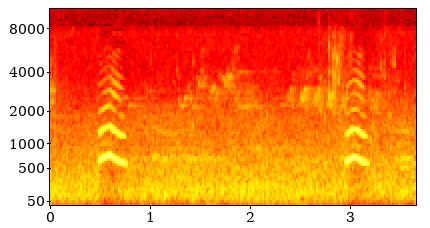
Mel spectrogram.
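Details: Common Loon hoot, the shortest loon call, a "hello" used in migrating groups or by parents encouraging chicks: two soft, short rise-and-fall notes about two and a half seconds apart, over a faint low hum.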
